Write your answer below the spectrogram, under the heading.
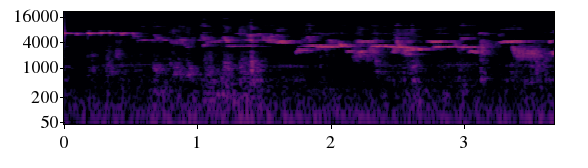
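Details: Russian canary singing a rapid, dense warble: high whistled notes sliding downward, then rolling trills and chirps run together without pause.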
